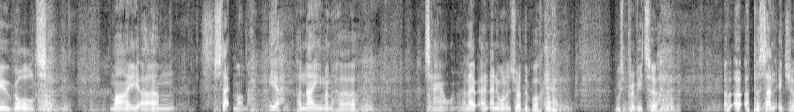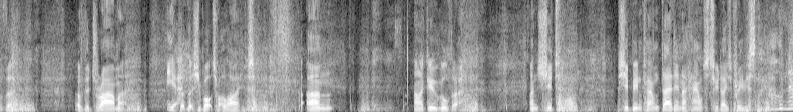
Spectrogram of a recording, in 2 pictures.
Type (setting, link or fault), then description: setting, outdoors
